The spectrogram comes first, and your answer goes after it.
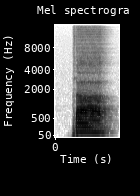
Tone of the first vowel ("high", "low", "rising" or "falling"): low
